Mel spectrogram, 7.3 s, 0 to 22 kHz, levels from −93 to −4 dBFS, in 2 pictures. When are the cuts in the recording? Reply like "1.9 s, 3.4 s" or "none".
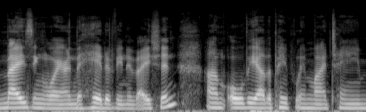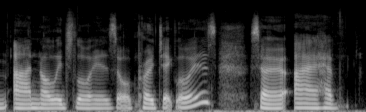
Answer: none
